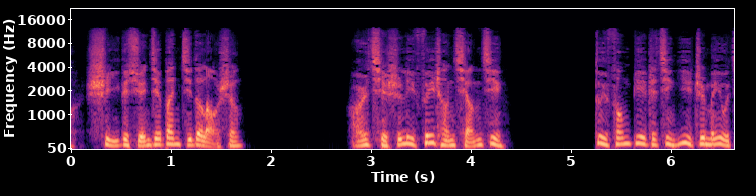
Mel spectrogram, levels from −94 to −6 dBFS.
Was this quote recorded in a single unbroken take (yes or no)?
yes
